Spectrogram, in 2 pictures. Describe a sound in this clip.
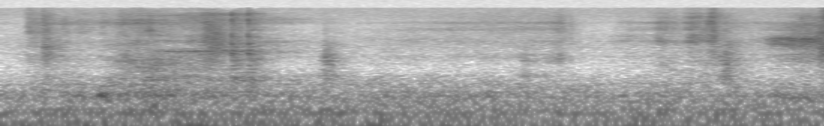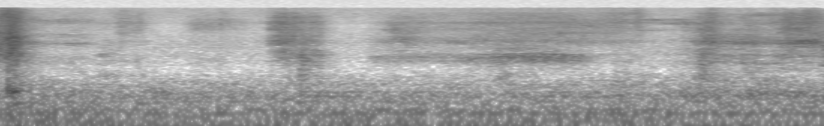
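A brush strokes softly across paper.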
